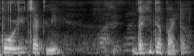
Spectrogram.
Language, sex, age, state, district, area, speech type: Marathi, female, 45-60, Maharashtra, Osmanabad, rural, spontaneous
